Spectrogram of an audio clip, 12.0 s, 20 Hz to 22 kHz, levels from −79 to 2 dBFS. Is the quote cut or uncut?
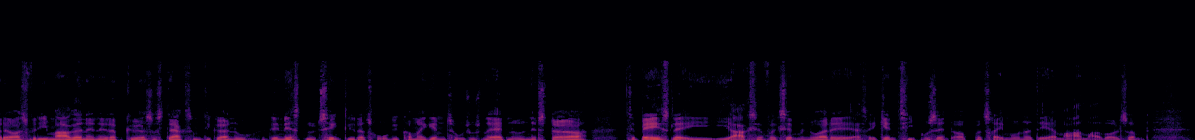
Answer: uncut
